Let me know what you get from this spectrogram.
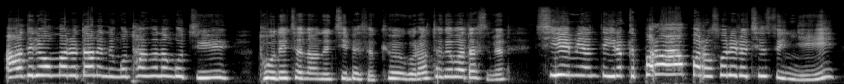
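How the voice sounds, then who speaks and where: A woman putting on a shrill, spiteful mother-in-law. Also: lively intonation, brisk, hardly any pauses. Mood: indignant. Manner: scolding, shrill and sneering. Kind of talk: storytelling with acted voices.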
